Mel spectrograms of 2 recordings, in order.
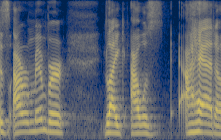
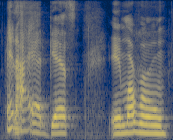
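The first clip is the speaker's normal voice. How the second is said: ordinary talk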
